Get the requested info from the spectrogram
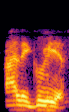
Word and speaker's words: Alegria: It's Alegria, correct? – Alegria, exactly. That translates to English joy.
